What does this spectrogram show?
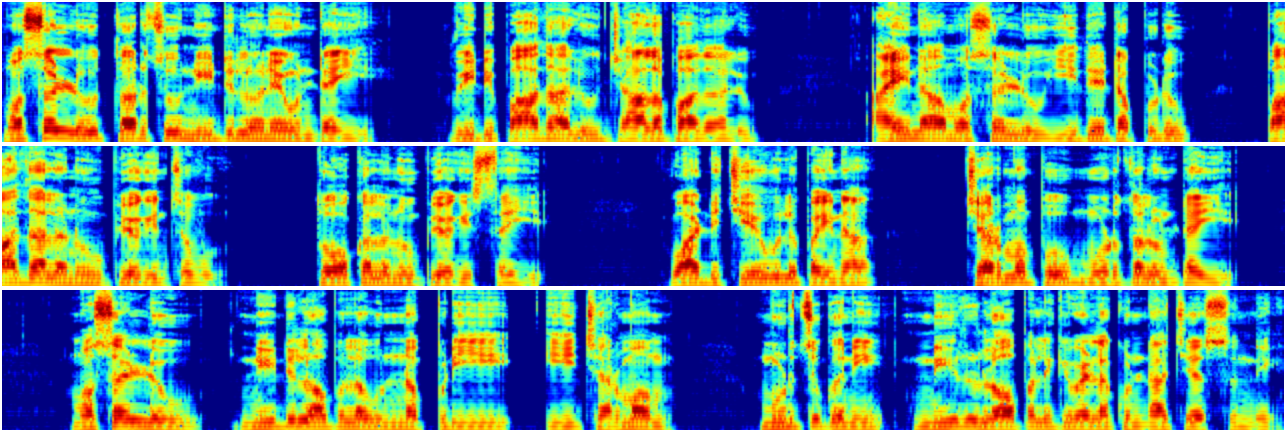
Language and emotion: Telugu, neutral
